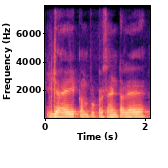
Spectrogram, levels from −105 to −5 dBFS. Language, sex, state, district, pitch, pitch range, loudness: Hindi, male, Uttar Pradesh, Shamli, 155 Hz, 150-160 Hz, -16 LUFS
